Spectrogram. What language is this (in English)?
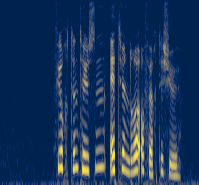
Norwegian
